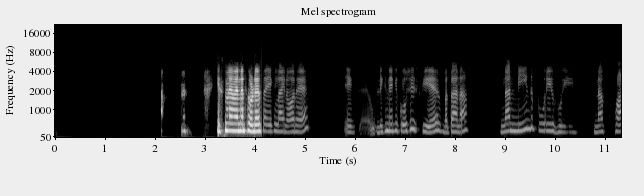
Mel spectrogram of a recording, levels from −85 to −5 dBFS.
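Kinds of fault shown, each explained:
One channel inverted: from 4.13 s the mono speech drops about 25 dB, likely from reversed polarity cancelling shared content. The waveform shrinks and the spectrogram fades abruptly.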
